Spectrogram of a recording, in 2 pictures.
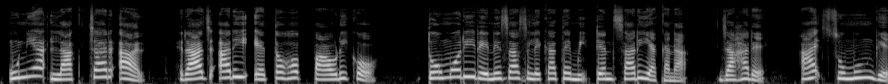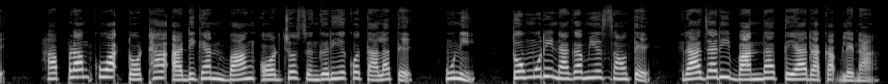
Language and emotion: Santali, neutral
